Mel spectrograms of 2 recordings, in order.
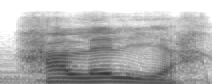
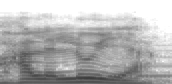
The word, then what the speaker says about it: aleluya: La palabra aleluya se forma de 2 palabras, halel y ja. Y se pronuncia algo así como halelia o aleluya. Y nosotros decimos en español aleluya.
